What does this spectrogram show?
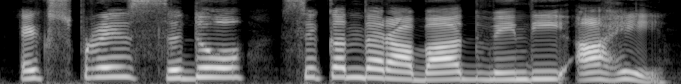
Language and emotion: Sindhi, neutral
